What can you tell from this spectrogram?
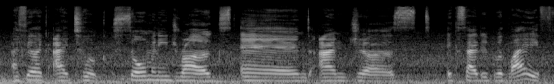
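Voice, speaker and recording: An animated woman's voice, fairly low in pitch, with audible room echo and noticeable background noise. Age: 20s. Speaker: vlogger. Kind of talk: personal video diary.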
